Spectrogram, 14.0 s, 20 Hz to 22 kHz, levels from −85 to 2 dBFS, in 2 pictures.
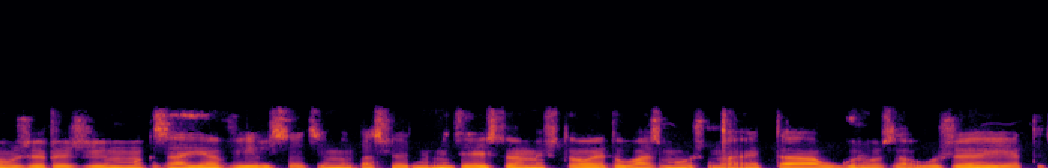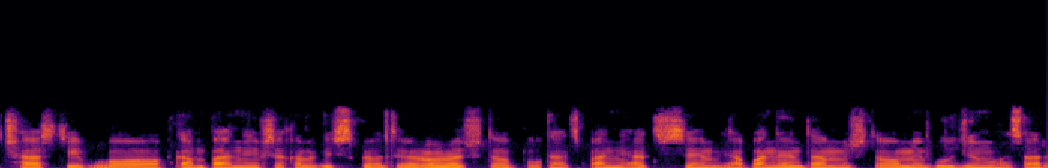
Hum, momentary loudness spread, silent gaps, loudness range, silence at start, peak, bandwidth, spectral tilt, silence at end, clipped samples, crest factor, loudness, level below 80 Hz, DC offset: none; 6 LU; none; 1 LU; 0 s; -8 dBFS; 8.2 kHz; -6 dB/octave; 0 s; under 0.1%; 16 dB; -23 LUFS; -58 dBFS; under 0.1%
